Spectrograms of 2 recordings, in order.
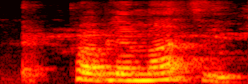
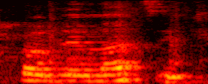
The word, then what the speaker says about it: problematic: Problematic, okay? Problematic. You're gonna stress the second syllable from the end, okay?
